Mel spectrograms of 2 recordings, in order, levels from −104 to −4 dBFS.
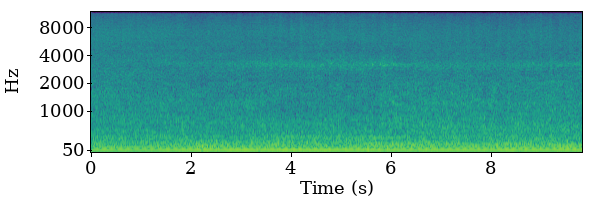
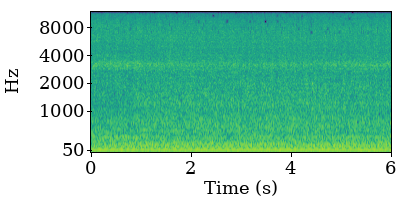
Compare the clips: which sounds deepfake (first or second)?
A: first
